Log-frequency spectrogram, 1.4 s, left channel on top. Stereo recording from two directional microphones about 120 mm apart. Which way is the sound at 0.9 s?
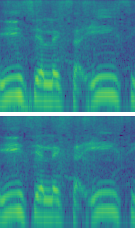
70° left (ahead or behind).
